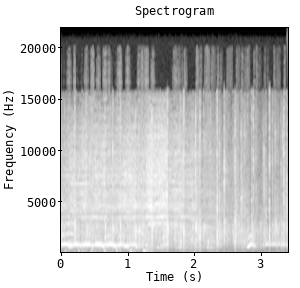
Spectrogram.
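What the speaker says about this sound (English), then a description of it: "I'd like you all to join me in giving a warm round of applause to our star," An audience gives Eva Cassidy a warm round of applause: a loud, steady wash of clapping throughout, with a wavering whistle-like tone riding over it at times.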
